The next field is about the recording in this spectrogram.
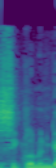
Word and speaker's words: cyclamen: And then when the cyclamen go down, the euonymus is still there to do its thing. – Are the cyclamen the same as cyclamen? – Yes, it's just that I pronounce it properly.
